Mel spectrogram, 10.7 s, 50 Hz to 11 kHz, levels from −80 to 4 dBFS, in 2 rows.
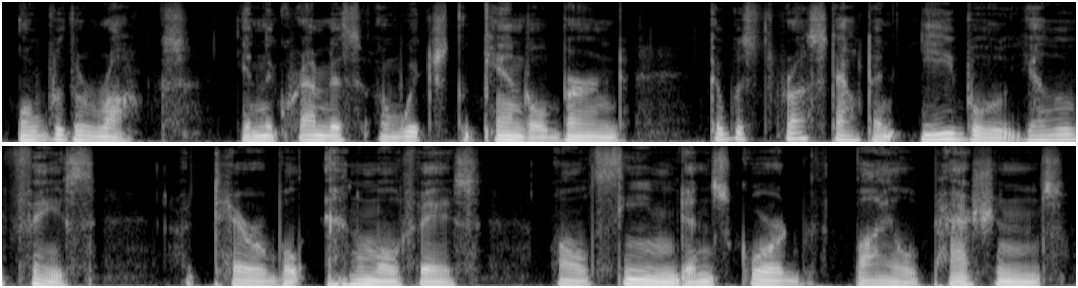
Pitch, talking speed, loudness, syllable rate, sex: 100 Hz, 170 wpm, -17 LUFS, 5.1 syllables/s, male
